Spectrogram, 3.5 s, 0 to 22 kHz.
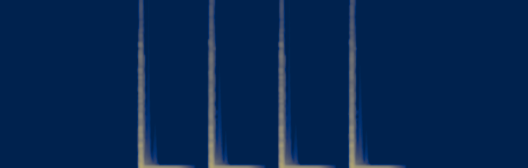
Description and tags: Kick Loop 1
A medium length dance kick drum loop with a quick attack and little noise or distortion.
Dark, Drum, Bass, Tech-House, Thud, Tech, Thick, Drums, Dance, Shrap, Kick, Big-Room, Quick, Big, Drum-Loop, Heavy, 4x4, Loop, House, Bass-Heavy, Bass-Drum, EDM, Kick-Drum, Techno, Deep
